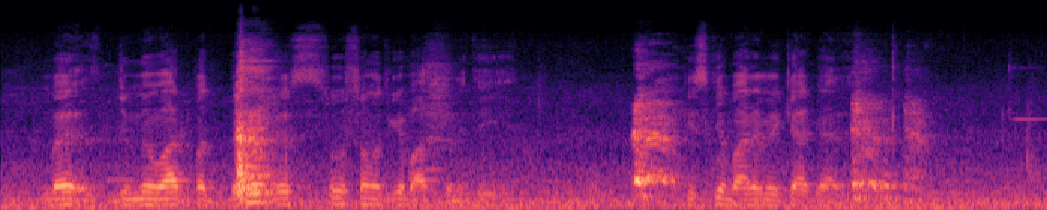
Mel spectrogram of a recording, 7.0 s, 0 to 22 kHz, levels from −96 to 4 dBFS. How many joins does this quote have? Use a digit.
0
